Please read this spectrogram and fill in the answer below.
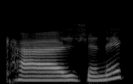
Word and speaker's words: Kajganich: The thing, I have to hand it to the writer here, David Kajanik. We're going to pretend that's how you say it. Kajganich.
